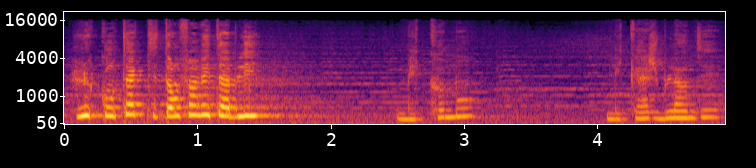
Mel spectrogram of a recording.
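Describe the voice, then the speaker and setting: A man's voice: high-pitched, a little mellow. A man performs a worried but determined adventurer for an audio drama. He narrates the action expressively and grumbles under strain. The sound is echoey, with faint music behind him. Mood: tense, hopeful. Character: Karl, anxious adventurer man tracking captive friend, grumbling, determined.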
